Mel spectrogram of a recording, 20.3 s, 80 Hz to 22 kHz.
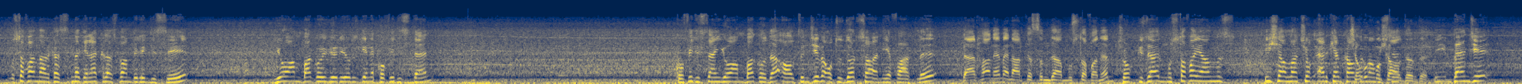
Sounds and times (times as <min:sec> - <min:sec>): Speech: 0:00.0 - 0:02.6, 0:03.6 - 0:05.8, 0:09.0 - 0:19.9.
